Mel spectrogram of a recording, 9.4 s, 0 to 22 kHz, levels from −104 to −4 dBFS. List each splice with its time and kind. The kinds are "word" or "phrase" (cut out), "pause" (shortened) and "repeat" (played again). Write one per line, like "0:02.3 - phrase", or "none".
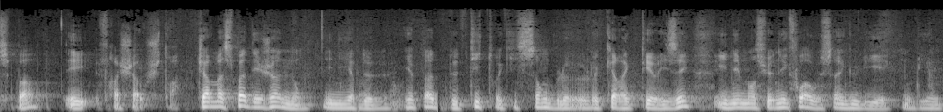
0:01.9 - pause
0:03.6 - word
0:04.4 - word
0:07.1 - word
0:07.9 - word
